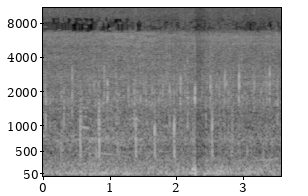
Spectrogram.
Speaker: Also, the sprinkler on the right is already going off, and that room is pretty much protected because of the sprinklers and what they do.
